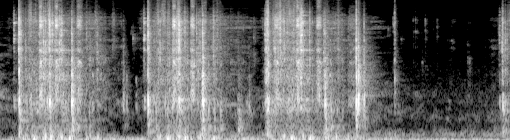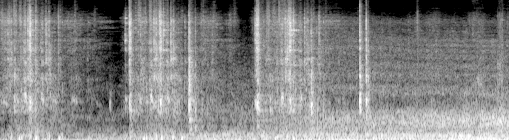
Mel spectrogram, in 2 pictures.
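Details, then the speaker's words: Pressure washer with a new carburetor and plenty of gas: quick rope pulls turn the engine over, but it never catches. It had not been switched on, and owner suspects it may now be flooded. "It would help if you turn it on, right? I might have flooded it."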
